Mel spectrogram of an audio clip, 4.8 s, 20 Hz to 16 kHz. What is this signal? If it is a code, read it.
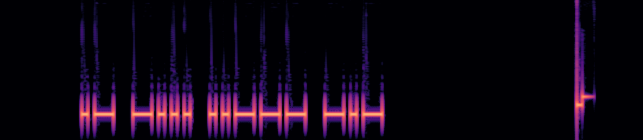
Morse code, heard as a keyed tone, about 25 wpm, 700 Hz. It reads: AB2K
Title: USA Call Signs - 4 Characters - 3x Character Spacing - 25wpm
